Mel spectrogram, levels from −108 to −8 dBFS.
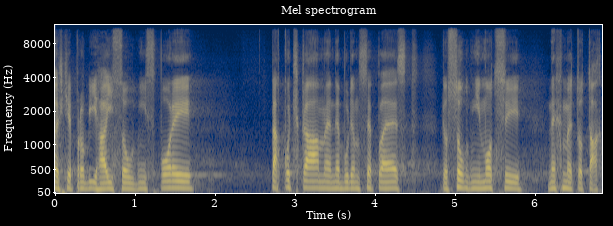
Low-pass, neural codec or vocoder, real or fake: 10.8 kHz; autoencoder, 48 kHz, 32 numbers a frame, DAC-VAE, trained on Japanese speech; fake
